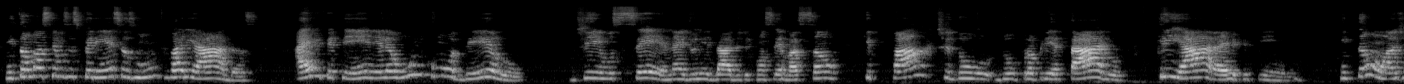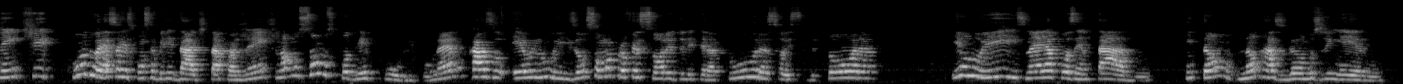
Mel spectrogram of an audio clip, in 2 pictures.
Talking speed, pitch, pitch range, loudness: 145 wpm, 285 Hz, 235-325 Hz, -22 LUFS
